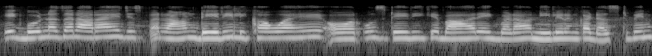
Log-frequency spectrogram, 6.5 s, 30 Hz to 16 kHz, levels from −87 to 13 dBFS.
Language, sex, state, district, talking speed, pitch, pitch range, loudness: Hindi, female, Chandigarh, Chandigarh, 230 wpm, 230 Hz, 220-240 Hz, -15 LUFS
